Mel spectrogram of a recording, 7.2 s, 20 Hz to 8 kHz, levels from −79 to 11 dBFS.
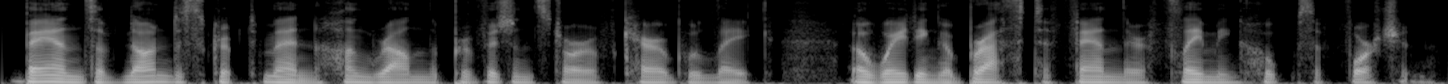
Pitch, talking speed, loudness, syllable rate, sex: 95 Hz, 180 wpm, -21 LUFS, 5.2 syllables/s, male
